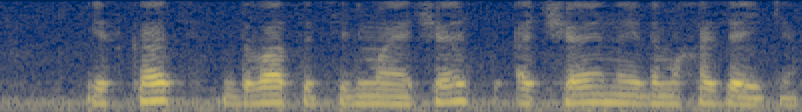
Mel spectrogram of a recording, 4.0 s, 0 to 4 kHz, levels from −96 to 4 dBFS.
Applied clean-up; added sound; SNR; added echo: none; none; none; none.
